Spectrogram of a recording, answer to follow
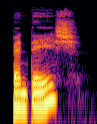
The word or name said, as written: bandage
